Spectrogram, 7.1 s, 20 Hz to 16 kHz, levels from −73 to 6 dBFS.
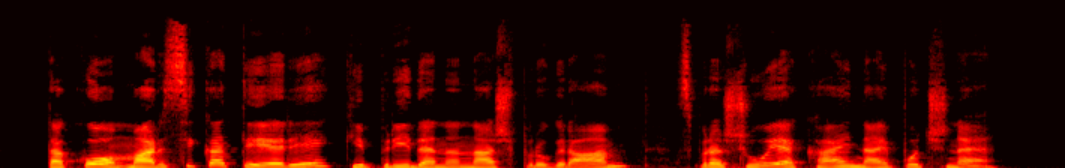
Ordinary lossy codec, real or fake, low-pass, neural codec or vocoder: MP3, 64 kbps; real; 14.4 kHz; none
